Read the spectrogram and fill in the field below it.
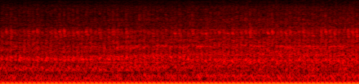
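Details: Cabover diesel truck "Betty White" idling with a newly replaced air dryer cycling: deep, smooth diesel rumble with an even low beat, no knocks or misses; return fuel was seen flowing back.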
